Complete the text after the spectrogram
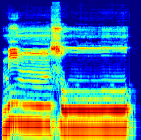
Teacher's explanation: اب یہاں پر وقف کریں گے تو وقف کی صورت میں حمزہ کو ساکن کر دیں گے، سین کو واو مدہ کی وجہ سے کھینچتے ہوئے اس حمزہ ساکن کے ساتھ ملائیں گے۔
